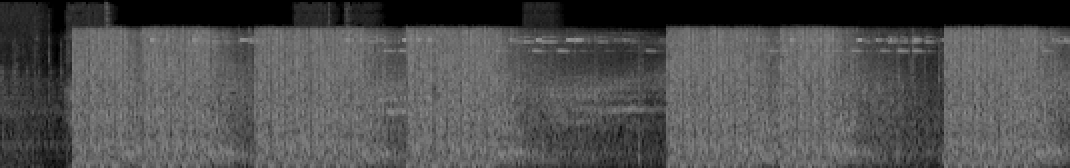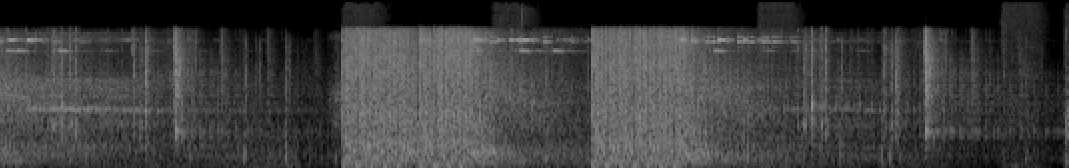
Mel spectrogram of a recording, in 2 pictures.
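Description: Rapid bursts of gunfire from the Half-Life video game, loud and close, arriving in several long dense volleys separated by brief pauses.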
